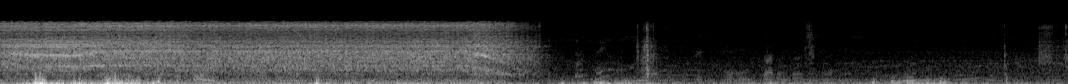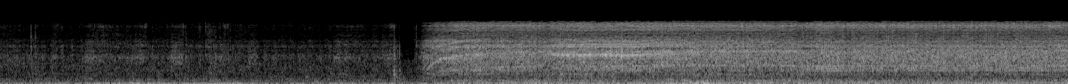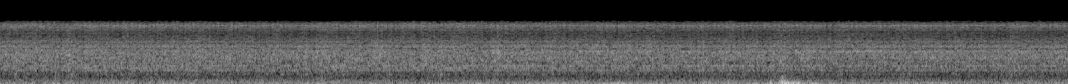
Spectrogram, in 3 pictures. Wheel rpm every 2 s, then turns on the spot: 220, 240, 90, 0, 0, 10, 20, 110, 220, 230, 230, 230, 230, 230, 230, 230.
10-14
